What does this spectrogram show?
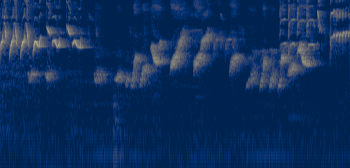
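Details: Orange-headed thrush song used as a lure to spur another bird into quick, steady singing: a rich, varied run of loud whistled and buzzy phrases, slurred notes dropping then climbing again, ending in high sharp chips.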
